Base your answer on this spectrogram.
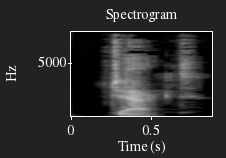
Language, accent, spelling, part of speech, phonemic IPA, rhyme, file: English, Australia, jacked, adjective / verb, /d͡ʒækt/, -ækt, En-au-jacked.ogg
- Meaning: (adjective) 1. High on drugs or stimulants 2. Broken; imperfect 3. Strong and/or muscled; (verb) simple past and past participle of jack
